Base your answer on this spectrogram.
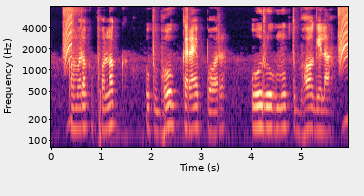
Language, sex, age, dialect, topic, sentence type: Maithili, female, 18-24, Southern/Standard, agriculture, statement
